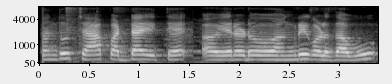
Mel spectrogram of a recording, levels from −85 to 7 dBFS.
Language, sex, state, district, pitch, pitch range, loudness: Kannada, male, Karnataka, Bijapur, 230 Hz, 220-240 Hz, -15 LUFS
